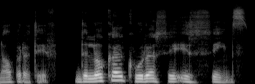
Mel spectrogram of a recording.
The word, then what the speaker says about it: Scints: The local currency is synths, at least that's how I believe it's pronounced, since we're on the planet Scintilla.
